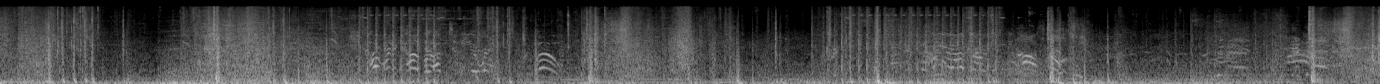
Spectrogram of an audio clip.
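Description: Gunfire crackles in sharp bursts.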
